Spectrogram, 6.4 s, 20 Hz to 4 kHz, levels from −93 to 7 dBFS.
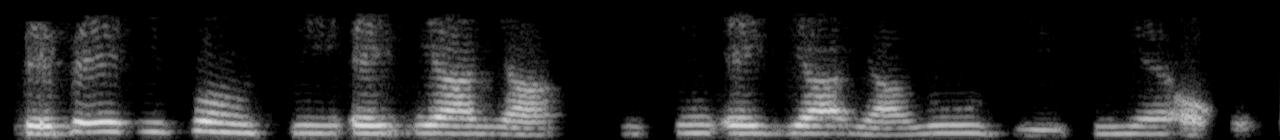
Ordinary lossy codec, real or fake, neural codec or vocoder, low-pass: MP3, 32 kbps; fake; codec, 16 kHz, 0.4 kbps, LongCat-Audio-Codec; 3.6 kHz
